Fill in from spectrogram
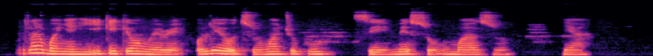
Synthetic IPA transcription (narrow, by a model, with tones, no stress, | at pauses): na˦ɡ͡ba˨ɲe˨ɣɪ˨i˦ki˦ke˦o˦ŋʷe˨ɾe˨o˨le˦o˨tu˨ŋʷa˦t͡ʃu˦kʷu˦ | sɪ˨me˦so˨˦ma˨a˨zʊ˦ | ja˦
